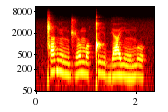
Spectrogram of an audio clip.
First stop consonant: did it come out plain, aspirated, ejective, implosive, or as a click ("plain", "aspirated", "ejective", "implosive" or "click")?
click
